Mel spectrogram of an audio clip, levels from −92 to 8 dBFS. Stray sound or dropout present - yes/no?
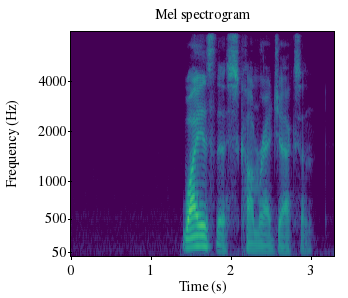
no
